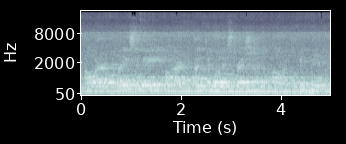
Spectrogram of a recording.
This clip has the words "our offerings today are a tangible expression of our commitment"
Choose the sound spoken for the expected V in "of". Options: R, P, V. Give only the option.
P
